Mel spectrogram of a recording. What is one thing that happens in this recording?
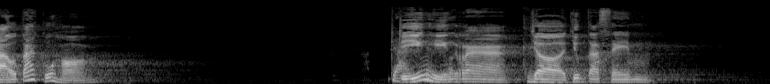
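An elderly man speaks calmly and warmly into a microphone, with pauses between phrases.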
